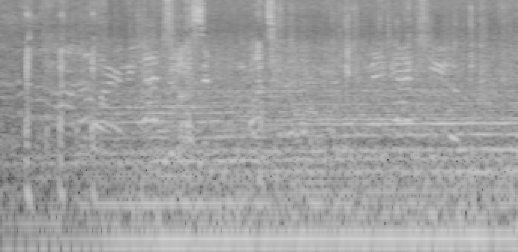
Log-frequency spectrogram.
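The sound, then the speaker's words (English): A Danfo minibus drives through Lagos, Nigeria, on a Sunday afternoon, with a steady, loud, low engine rumble that swells slightly after the first second, with rattles and faint voices chattering in the background. “The Danfo bus is on the move again.”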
